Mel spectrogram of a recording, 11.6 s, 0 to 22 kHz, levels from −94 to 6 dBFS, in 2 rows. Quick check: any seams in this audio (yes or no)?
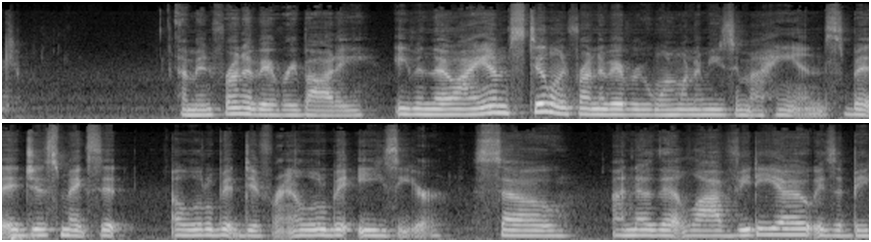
yes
